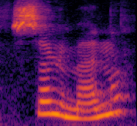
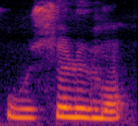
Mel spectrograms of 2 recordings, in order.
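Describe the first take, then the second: First: Seuleman said with a final nasal an like Seule-man; first guess. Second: Seulement said like the French word seulement, ending in nasal ent; second guess. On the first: Booktuber guessing the illustrator's name, Seuleman with nasal an. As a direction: try Seuleman as Seule-mahn, ending in a nasal an. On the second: Booktuber correcting the illustrator's name as Seulement. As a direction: say Seulement like the everyday word meaning only. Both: Shown as a demonstration. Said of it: "excusez-moi pour ma prononciation".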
